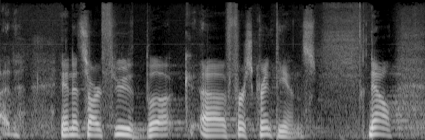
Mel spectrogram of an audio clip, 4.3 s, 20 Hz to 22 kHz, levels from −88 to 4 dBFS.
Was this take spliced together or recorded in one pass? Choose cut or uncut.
cut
